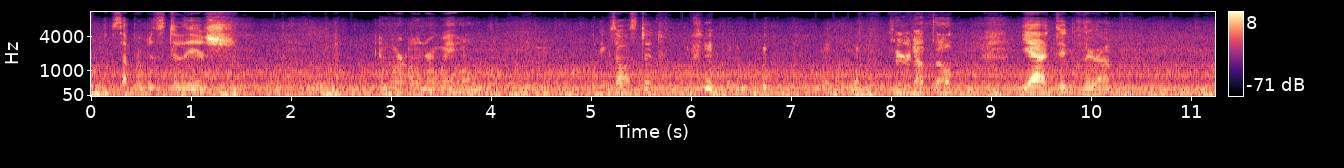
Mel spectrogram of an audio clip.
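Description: A woman talks casually close by inside a car.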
